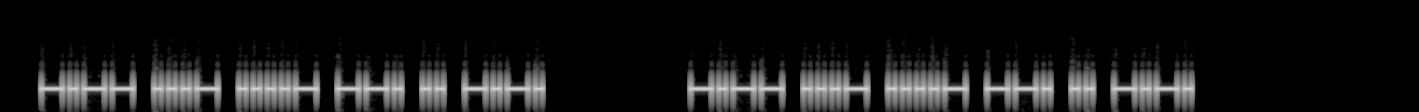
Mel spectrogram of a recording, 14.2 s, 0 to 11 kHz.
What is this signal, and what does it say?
Morse code, heard as a keyed tone, about 17 wpm, 700 Hz. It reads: YV4GIC YV4GIC
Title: DXCC-100 Call Signs - 6 Characters - Repeated 3x - 17wpm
